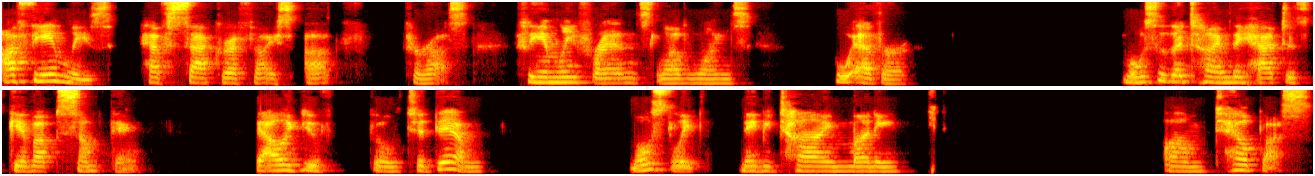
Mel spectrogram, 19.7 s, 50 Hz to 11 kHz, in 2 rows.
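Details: Adult woman about 5.5 years after a stroke, with aphasia, apraxia of speech and dysarthria; post-stroke aphasia with apraxia of speech and dysarthria.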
